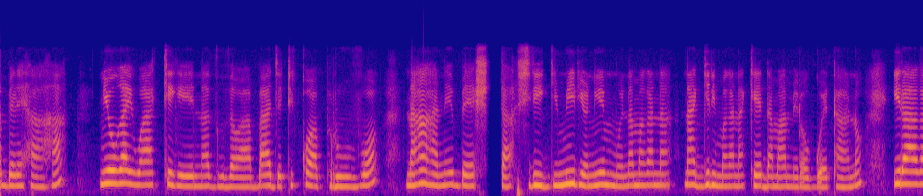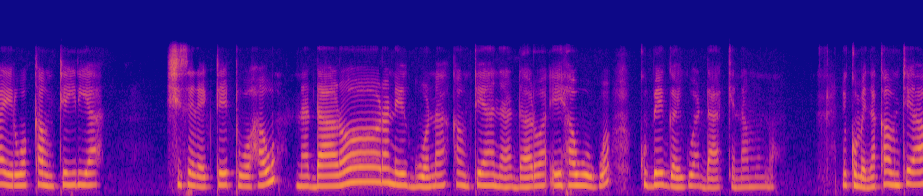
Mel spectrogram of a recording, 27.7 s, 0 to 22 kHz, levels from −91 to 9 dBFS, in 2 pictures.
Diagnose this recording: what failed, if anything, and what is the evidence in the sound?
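Call audio freeze, network and jitter buffer stage: after "na haha nĩ", 7.27–7.53 s carries a fading buzz, then about 150 ms of silence. Late packets likely starved the buffer. A spectrogram shows a smeared decaying band, then a blank gap.

Skip ahead, jitter buffer stage: at 7.69–7.71 s roughly 70 ms of speech vanishes as playback jumps forward. The waveform shows a near-direct splice with an abrupt envelope change.

Jitter buffer slow-down: 8.04–8.41 s plays at 88% speed, with 51 ms added by repeating pitch periods. Spectrogram harmonics look stretched horizontally with unchanged spacing, and the sound drags.

Short concealed packet loss, network stage: after "magana kenda ma", 40 ms at 12.20–12.26 s is filled by extrapolation, heard as a brief smear. A spectrogram shows blurred frames lacking transient detail.

Jitter buffer speed-up: 22.38–23.00 s, just before "kumbĩ ngaigwa ndakena mũno", runs at 112% with about 70 ms cut. 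Speech sounds hurried, and the waveform shows compressed syllable spacing at the same pitch.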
